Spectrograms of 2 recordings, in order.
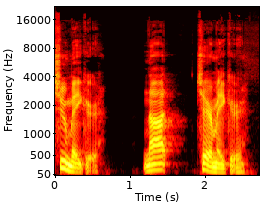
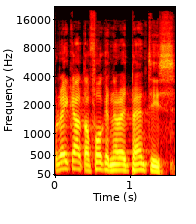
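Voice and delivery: poor Irish accent impression. Host trying his Conor McGregor impression again for a co-host. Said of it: "we're back to worse".

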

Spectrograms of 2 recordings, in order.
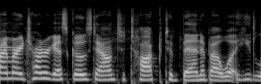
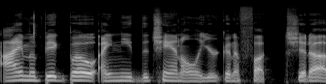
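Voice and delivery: put-on annoyed tone, lower-pitched; 5 semitones lower than usual. Retelling a captain's complaint about a sailboat: imitating annoyed Captain Lee. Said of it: "Captain Lee's all annoyed because he's like".

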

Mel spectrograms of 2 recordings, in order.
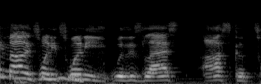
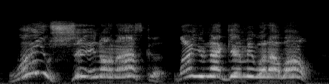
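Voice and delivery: high, loud, mock angry yell.

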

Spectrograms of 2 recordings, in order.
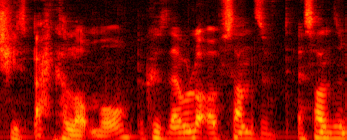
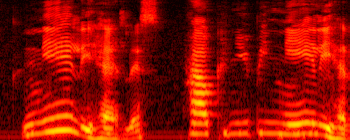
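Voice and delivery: very high, snobbish schoolgirl voice; 10 semitones higher, 4 dB louder than usual. Recounting the book scene meeting Nearly Headless Nick, in a Hermione impression. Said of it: "You sounded like Hermione then".

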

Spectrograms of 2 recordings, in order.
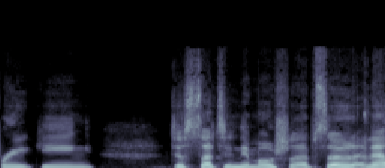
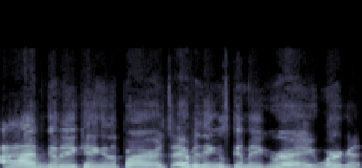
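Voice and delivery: put-on, very high, unabashed over-the-moon gushing cheer; 10 semitones higher than usual. Describing how a pirate character acts, imitating him: excited Luffy impression. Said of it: "Luffy is so unabashedly excited about everything".

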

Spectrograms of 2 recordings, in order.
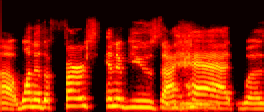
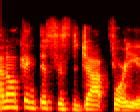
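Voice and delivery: fast speech, lower pitch, faster pace; 4 semitones lower than usual. Retelling what a man told her about a job, quoting him rapidly. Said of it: "And he said that so fast".

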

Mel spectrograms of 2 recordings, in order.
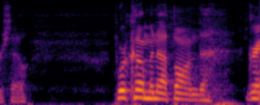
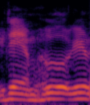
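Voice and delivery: usual speaking voice

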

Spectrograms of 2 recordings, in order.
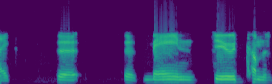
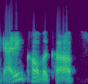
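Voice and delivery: put-on flat, straight-faced, unbothered tone; 3 semitones higher than usual. Retelling how Chubby Fresh denied calling the cops: imitating a flat denial with straight face. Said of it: "fully straight face".

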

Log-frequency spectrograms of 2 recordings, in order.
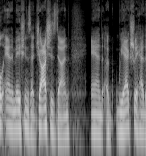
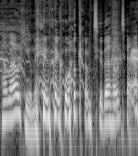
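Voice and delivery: high, loud, creepy voice; 7 semitones higher, 5 dB louder than usual. Podcast co-host showing how their greeting sounds creepier, in a creepy Shining twins voice. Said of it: "it sounds like twins from like The Shining".

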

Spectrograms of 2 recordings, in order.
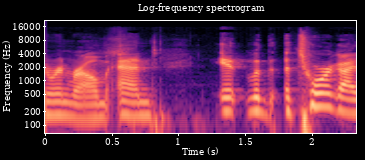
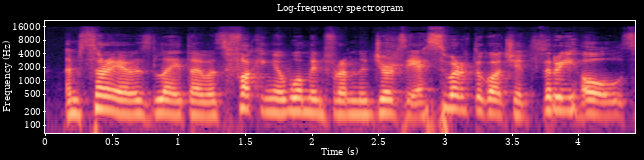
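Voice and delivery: bad, fake, put-on Italian accent. Retelling what he said in the minivan after showing up late; bad Italian accent. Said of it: "same bad accent, but now he's going to be Italian".

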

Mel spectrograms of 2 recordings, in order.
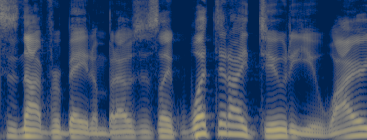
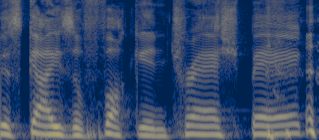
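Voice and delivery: put-on heavy Brooklyn accent, high; 6 semitones higher than usual. Retelling what Michael Rapaport said about a guy, Michael Rapaport impression. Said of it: "What accent were you trying to do?".

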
